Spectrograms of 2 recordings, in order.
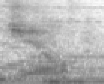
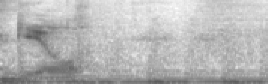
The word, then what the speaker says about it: Gil: No, I don't pronounce it Jill. It's Gil.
